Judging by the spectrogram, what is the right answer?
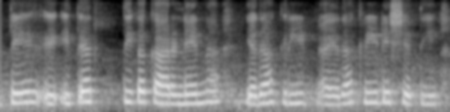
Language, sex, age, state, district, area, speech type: Sanskrit, female, 45-60, Tamil Nadu, Kanyakumari, urban, spontaneous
